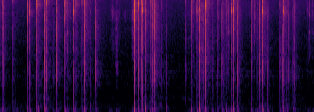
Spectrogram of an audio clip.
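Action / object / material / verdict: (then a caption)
scrape / thin plastic bag / plastic film / none. A thin, empty, clear transparent plastic bag held between both hands is tapped, scratched and crinkled with long nails. Quick, dry crackling taps come in clustered bursts separated by short pauses, each with a soft low thump and almost no ring.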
